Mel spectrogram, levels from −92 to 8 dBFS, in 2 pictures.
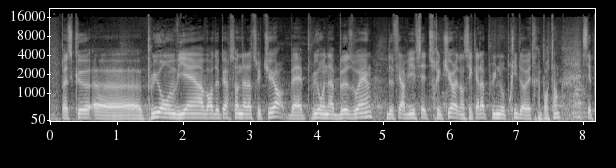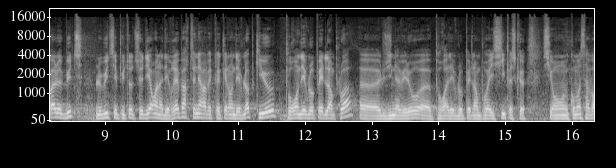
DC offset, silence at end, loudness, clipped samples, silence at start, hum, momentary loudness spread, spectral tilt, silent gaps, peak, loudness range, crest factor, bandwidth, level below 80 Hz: under 0.1%; 0 s; -11 LUFS; under 0.1%; 0 s; none; 5 LU; -6 dB/octave; none; 0 dBFS; 2 LU; 10 dB; 18 kHz; -42 dBFS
